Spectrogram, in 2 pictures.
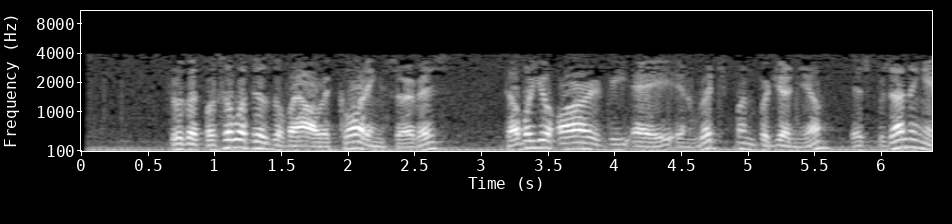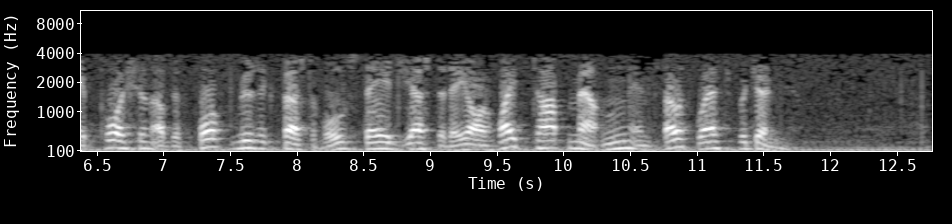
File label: announcements announcer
